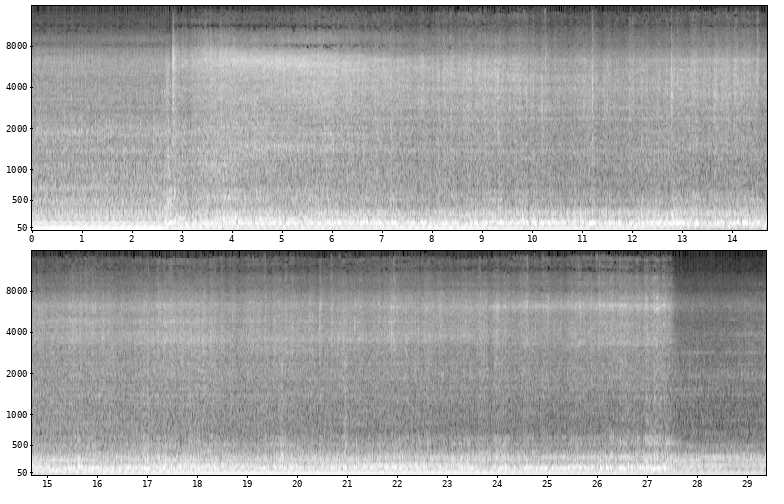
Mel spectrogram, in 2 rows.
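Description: Kubota B2601 compact tractor's three-cylinder diesel engine running steadily under throttle as it drives over loose gravel, the engine speed stepping up about three seconds in. The sound drops abruptly near the end.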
